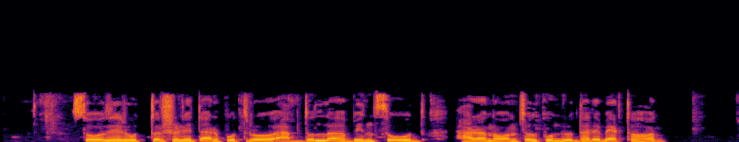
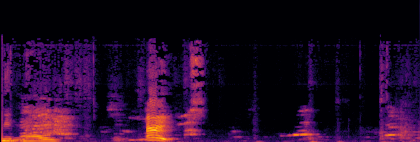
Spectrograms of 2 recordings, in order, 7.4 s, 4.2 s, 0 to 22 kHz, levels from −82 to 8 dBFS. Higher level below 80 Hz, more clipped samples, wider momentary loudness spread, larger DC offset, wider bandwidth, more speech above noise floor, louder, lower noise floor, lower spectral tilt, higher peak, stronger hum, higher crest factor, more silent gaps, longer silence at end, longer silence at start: first, -50 dBFS vs -62 dBFS; neither; second, 9 LU vs 18 LU; neither; second, 8 kHz vs 16.5 kHz; about the same, 38 dB vs 37 dB; first, -13 LUFS vs -18 LUFS; about the same, -50 dBFS vs -53 dBFS; first, -5 dB/octave vs -2.5 dB/octave; about the same, 0 dBFS vs 0 dBFS; neither; second, 12 dB vs 20 dB; neither; first, 0.75 s vs 0.1 s; first, 0.45 s vs 0 s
